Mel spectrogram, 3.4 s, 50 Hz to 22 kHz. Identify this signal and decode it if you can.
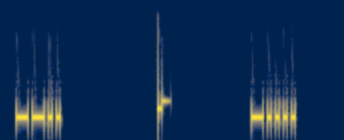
Morse code, heard as a keyed tone, about 30 wpm, 700 Hz. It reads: Z 6
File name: Single-Letter-Number-30wpm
